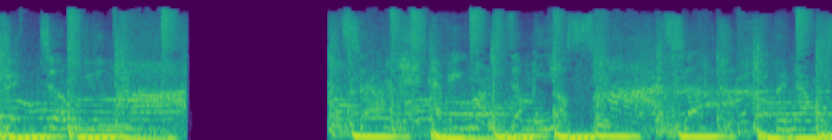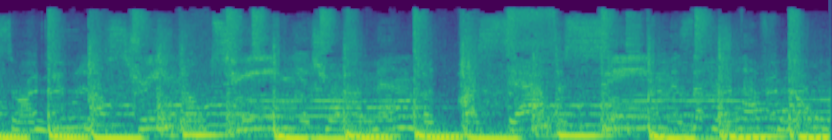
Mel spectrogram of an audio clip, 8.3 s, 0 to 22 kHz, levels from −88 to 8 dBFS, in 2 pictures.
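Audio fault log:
0.94–1.66 s, playback stall: the music cuts off mid-flow for about 0.71 s, likely because the player ran dry of buffered data or its thread was blocked. The waveform drops to a flat line and the spectrogram shows a clean, empty vertical band before the music resumes.
1.66–4.66 s, time-compressed catch-up: for three seconds the music runs about 1.15 times fast at unchanged pitch, as the player trims its backlog by cutting and cross-fading short slices. Spectrogram events sit closer together while harmonic lines keep their frequency.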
